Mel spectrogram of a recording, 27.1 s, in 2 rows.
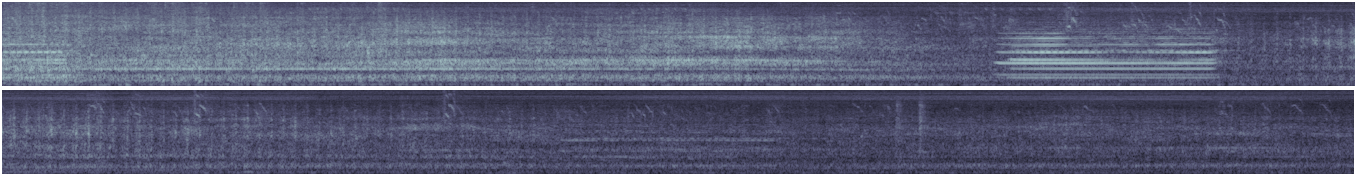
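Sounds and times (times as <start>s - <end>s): train horn: 0.0s - 12.4s, 18.0s - 22.1s
train wheels clicking over rail joints: 0.0s - 27.0s.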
